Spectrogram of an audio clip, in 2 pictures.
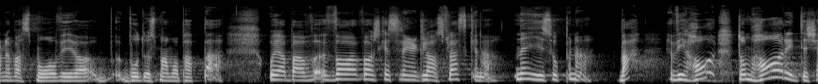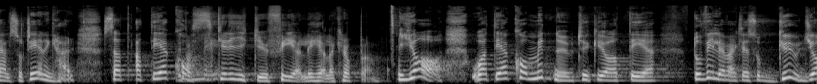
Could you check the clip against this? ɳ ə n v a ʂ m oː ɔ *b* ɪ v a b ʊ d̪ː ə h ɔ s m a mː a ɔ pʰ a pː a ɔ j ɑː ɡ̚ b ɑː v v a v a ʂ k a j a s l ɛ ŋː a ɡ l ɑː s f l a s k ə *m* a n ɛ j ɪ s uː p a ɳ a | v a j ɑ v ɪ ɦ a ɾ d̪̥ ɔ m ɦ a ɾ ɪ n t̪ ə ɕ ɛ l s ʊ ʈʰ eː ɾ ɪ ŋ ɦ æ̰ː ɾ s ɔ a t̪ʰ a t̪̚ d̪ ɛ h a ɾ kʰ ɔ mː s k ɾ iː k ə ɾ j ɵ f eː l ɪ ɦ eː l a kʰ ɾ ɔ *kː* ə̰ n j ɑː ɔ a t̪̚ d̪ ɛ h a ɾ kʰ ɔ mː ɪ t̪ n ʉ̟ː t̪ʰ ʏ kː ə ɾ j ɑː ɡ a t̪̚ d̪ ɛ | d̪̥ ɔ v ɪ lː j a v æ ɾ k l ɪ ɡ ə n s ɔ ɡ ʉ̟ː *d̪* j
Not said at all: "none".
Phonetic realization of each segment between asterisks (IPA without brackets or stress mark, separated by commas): v, ɳ, pː, d̪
